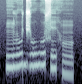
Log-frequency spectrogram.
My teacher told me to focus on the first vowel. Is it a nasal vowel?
yes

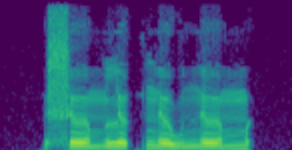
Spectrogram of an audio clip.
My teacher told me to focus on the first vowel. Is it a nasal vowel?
no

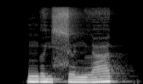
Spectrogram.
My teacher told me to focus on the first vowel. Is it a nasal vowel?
no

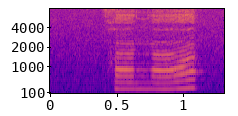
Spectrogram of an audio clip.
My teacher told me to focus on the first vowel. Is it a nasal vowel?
yes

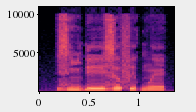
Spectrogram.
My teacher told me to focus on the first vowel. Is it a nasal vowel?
yes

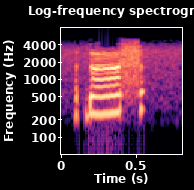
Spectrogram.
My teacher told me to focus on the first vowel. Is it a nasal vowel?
no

